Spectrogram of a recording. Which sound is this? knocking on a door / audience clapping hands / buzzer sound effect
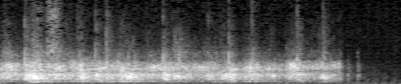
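audience clapping hands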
